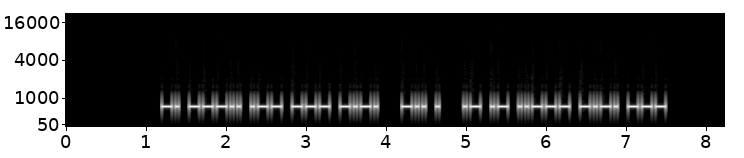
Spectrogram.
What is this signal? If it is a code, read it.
Morse code, heard as a keyed tone, about 28 wpm, 700 Hz. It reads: N8WOC DE AA2CO
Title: USA Callsign DE Callsign - 5 Characters - 28wpm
